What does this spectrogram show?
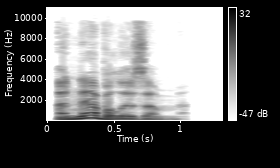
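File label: "anabolism", British English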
